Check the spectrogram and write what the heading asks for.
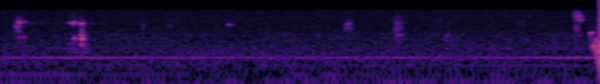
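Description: A few faint, scattered clicks of a computer mouse over a steady low electrical hum.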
